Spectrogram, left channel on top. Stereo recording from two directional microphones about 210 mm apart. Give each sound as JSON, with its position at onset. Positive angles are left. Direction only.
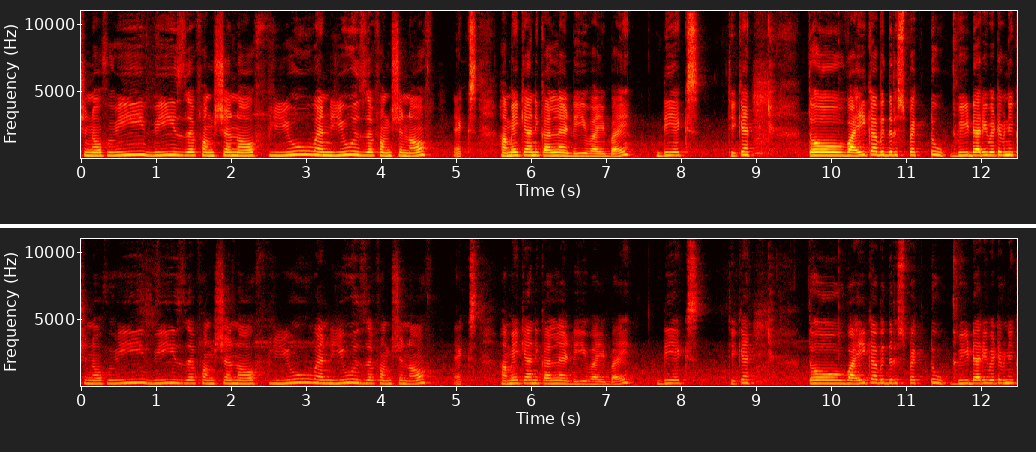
{"t": 0.0, "sound": "speech", "side_deg": 45}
